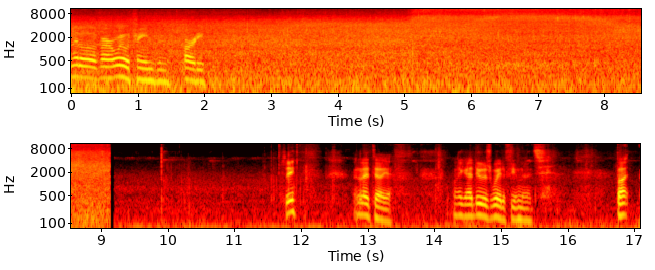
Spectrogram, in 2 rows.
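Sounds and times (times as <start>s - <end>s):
heavy rain hissing: 0.0s - 9.2s.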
